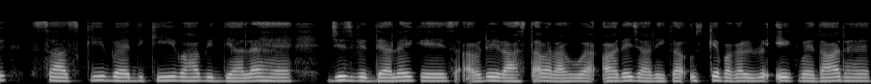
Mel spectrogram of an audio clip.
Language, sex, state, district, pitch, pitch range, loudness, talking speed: Hindi, male, Maharashtra, Solapur, 165 Hz, 160-175 Hz, -25 LUFS, 135 wpm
